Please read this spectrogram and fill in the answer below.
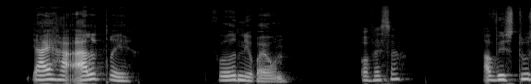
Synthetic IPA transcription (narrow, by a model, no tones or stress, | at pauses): jɑ̈ɪɦɑ̈ʔɑld̥ʁi | fɔ̽ːð̩ˠd̥eniʁœʊn̩ | ʔɒʋæsɒ | ʔɒ̽ʋe̝sd̥u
